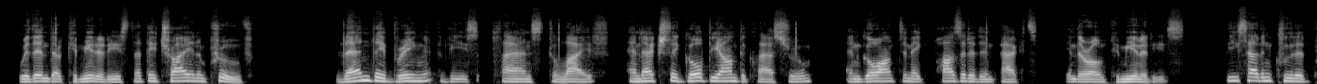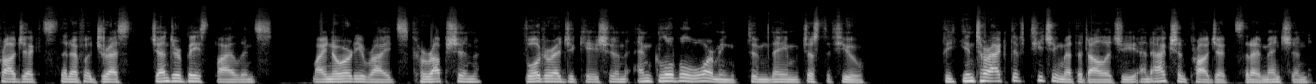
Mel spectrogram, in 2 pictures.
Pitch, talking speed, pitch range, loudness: 125 Hz, 150 wpm, 115-145 Hz, -20 LUFS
